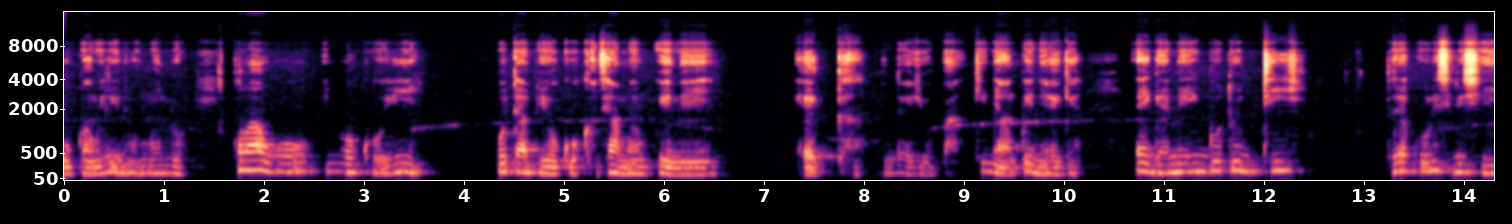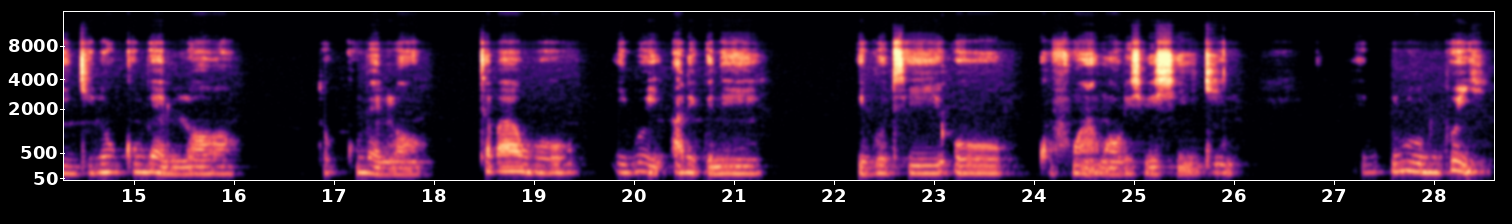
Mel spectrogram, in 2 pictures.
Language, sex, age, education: Yoruba, male, 30-45, tertiary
